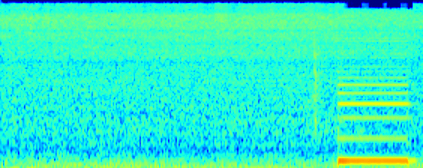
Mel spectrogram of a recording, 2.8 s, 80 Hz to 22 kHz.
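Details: Late 2015 iMac won't start up: a single steady mid-pitched half-second beep over faint hum, computer beeping a warning and not booting.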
